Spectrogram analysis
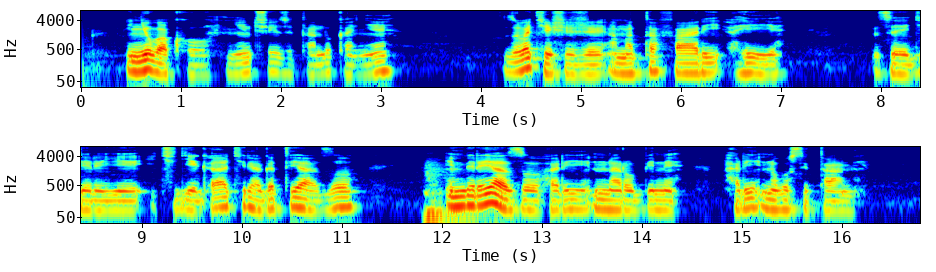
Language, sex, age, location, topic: Kinyarwanda, male, 25-35, Huye, health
